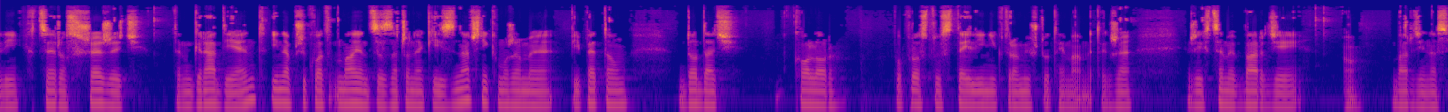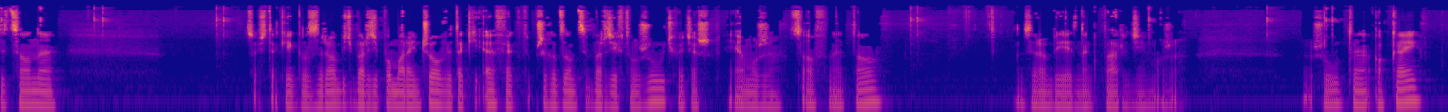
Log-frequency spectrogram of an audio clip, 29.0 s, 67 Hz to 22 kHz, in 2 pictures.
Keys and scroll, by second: 9.0 ctrl+z, 20.9 ctrl+z, 22.3 ctrl+z.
